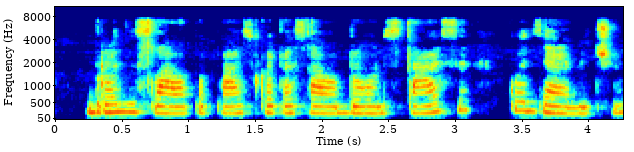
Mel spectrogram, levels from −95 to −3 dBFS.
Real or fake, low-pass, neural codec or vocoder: real; 7.2 kHz; none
